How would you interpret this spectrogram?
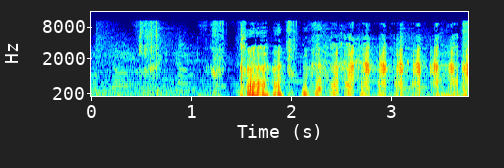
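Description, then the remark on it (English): Someone crunches wasabi mustard potato chips: after a quiet moment comes one loud crackling bite, then a quick, steady series of crisp chewing crunches that continues to the end. “Just felt like starting the show that way. With a sound effect. The crunch.”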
